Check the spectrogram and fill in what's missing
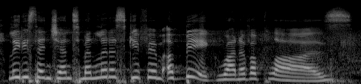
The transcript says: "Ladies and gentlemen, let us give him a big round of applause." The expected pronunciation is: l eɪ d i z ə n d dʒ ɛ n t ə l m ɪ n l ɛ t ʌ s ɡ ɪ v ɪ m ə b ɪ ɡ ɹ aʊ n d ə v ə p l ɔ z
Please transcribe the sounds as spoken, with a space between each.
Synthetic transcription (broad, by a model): l eɪ d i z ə n dʒ ɛ n t l m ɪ n l ɛ t ʌ s ɡ ɪ v ɪ m ə b ɪ ɡ ɹ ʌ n ə v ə p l ɔ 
